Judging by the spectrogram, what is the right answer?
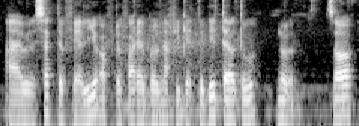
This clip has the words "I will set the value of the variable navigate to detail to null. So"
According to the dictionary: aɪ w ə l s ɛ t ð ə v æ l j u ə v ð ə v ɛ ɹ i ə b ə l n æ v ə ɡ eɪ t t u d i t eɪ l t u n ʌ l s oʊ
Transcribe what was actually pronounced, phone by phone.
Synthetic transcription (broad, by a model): aɪ w ə l s ɛ t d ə f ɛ l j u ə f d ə f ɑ ɹ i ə b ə l n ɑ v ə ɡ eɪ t t u d i t eɪ l t u n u l s oʊ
